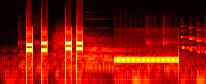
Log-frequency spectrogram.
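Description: Telephone keypad tones as a number is dialed to call a car dealership: four short, loud two-note beeps in quick succession, followed by a long steady tone.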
